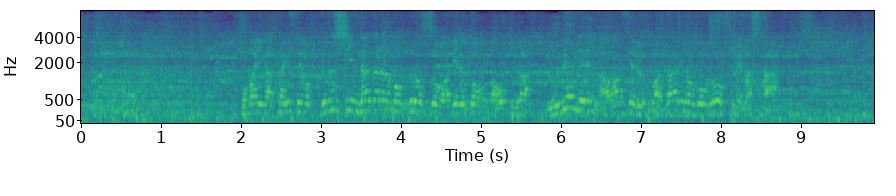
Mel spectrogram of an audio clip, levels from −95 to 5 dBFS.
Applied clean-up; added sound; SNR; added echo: none; Chicken, rooster; 15 dB; reverberation time 0.2 s.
